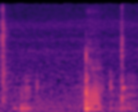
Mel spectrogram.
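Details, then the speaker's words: Old Yamaha Vixion fuel-injected motorcycle, left relay (engine cut, key on/off, starter circuit) switching: two sharp clicks a third of a second apart, soft when switched on and louder when switched off; normal relay operation. "Nah, saat dinyalakan bunyinya pelan, tapi saat mati, nah, kenceng ya."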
